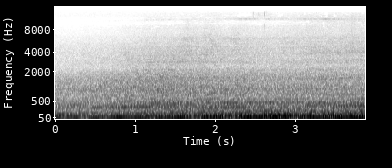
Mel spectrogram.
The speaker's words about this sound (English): So I'll just let these sirens pass. Keep talking. they're stopping at the bus station right next to me. That's interesting.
